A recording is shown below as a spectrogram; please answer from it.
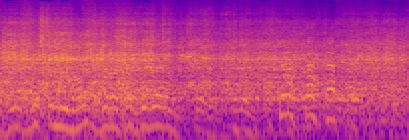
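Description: Several people talking in the background over a steady street noise, with a laugh near the end.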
